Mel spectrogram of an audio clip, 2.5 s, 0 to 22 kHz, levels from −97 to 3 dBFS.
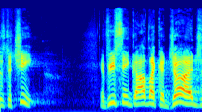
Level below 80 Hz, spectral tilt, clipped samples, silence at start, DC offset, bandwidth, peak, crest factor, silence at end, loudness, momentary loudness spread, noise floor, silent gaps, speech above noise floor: -90 dBFS; -1.5 dB/octave; under 0.1%; 0 s; under 0.1%; 17 kHz; -8 dBFS; 20 dB; 0 s; -25 LUFS; 13 LU; -72 dBFS; none; 46 dB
